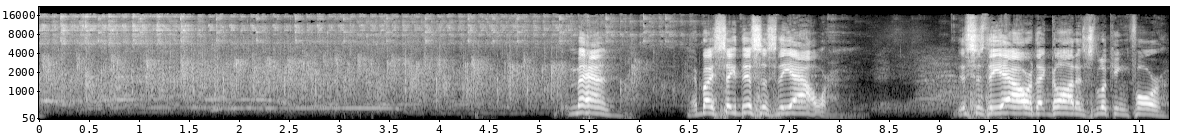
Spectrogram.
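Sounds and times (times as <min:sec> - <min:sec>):
audience clapping hands in dense applause: 0:00.0 - 0:07.1
speech: 0:05.3 - 0:05.8, 0:06.5 - 0:08.0, 0:09.2 - 0:11.2.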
